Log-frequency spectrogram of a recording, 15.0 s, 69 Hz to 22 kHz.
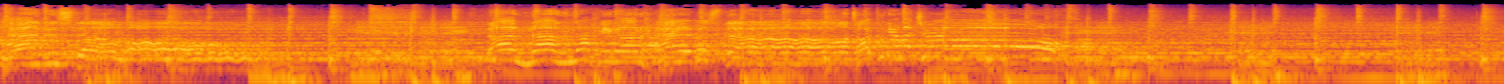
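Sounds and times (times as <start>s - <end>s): woman singing with vibrato: 0.0s - 2.8s, 4.9s - 10.9s
rock band drums and bass: 0.0s - 15.0s.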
